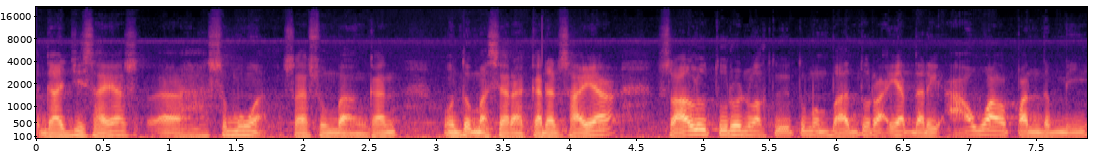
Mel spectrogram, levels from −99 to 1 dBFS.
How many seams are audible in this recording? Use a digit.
1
